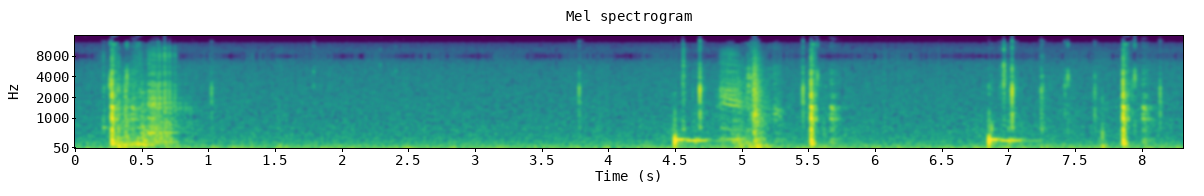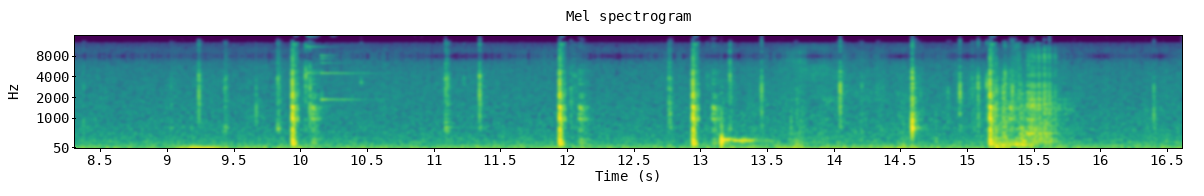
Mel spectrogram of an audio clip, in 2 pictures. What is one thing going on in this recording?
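Short soft clicks sound as items are moved around.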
